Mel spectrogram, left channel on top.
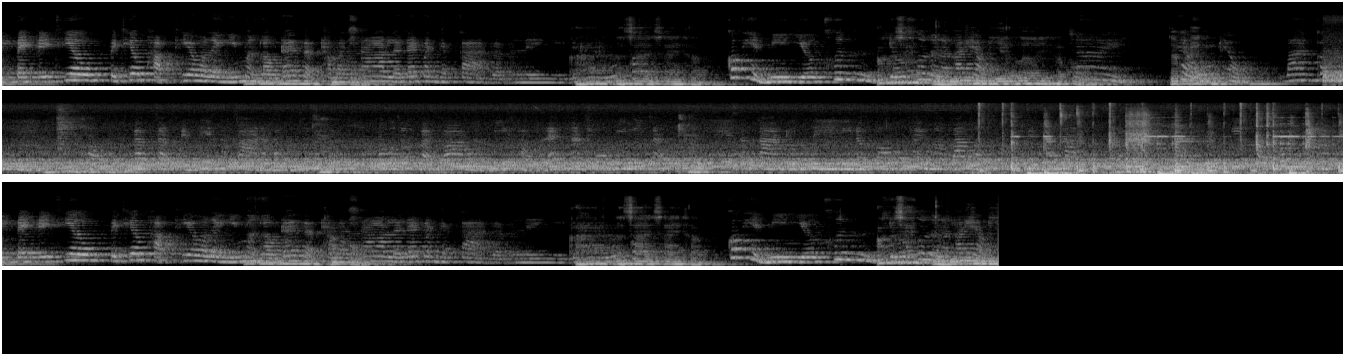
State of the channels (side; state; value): right; drops out; at 10.0 s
